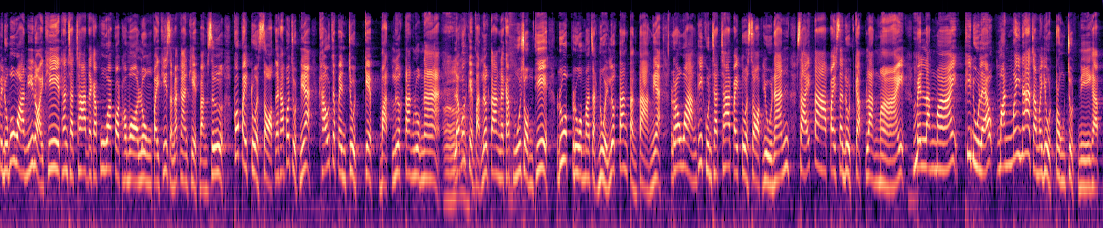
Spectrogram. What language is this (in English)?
Thai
